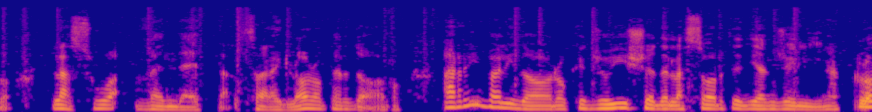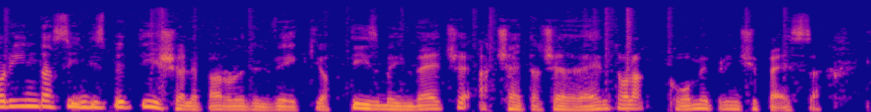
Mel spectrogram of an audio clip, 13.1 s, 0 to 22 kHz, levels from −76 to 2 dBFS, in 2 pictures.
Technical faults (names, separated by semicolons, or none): overdone noise removal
